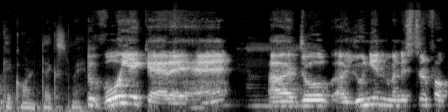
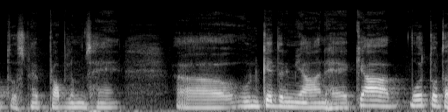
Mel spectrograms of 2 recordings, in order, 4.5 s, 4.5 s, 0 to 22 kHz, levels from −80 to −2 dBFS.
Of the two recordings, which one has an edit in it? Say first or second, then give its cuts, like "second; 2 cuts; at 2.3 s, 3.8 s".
first; 1 cut; at 0.9 s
